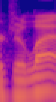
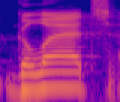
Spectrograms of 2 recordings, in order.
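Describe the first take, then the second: First: "Gillette" with a soft zh or J sound first. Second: "Gillette" with a hard G as in "get". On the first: Gamer second-guessing a player's name, soft-G "Gillette". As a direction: say "Gillette" starting juh-LET. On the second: Gamer guessing at a player's name, hard-G "Gillette". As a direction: say "Gillette" starting guh-LET. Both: Real, not acted. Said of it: "I don't know how to say that".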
